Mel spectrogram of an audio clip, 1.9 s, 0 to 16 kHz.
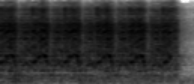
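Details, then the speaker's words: Gilera DNA 50cc scooter: brief high starter whir under two seconds, then cuts out, with the key not even on. The starter is engaging by itself from a faulty solenoid, which the owner suspects could have blown the CDI. "What the hell was that? Look, guys, the key's not even turned on."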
